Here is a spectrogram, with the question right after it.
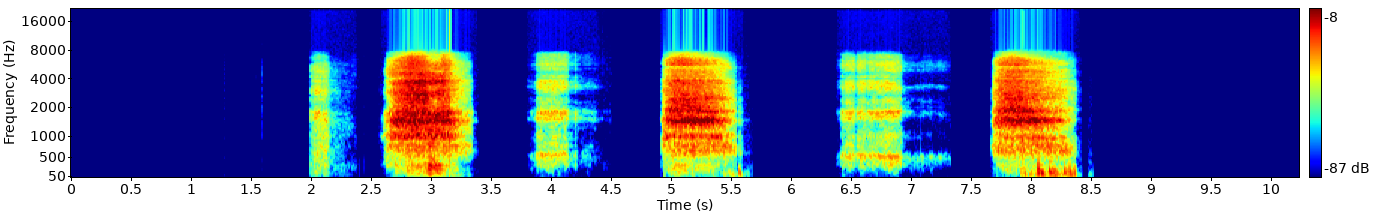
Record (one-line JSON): {"exhalation_length": "10.2 s", "exhalation_amplitude": 4185, "exhalation_signal_mean_std_ratio": 0.34, "survey_phase": "beta (2021-08-13 to 2022-03-07)", "age": "45-64", "gender": "Female", "wearing_mask": "No", "symptom_cough_any": true, "symptom_new_continuous_cough": true, "symptom_runny_or_blocked_nose": true, "symptom_shortness_of_breath": true, "symptom_sore_throat": true, "symptom_fatigue": true, "symptom_fever_high_temperature": true, "symptom_headache": true, "symptom_change_to_sense_of_smell_or_taste": true, "symptom_loss_of_taste": true, "smoker_status": "Ex-smoker", "respiratory_condition_asthma": false, "respiratory_condition_other": false, "recruitment_source": "Test and Trace", "submission_delay": "1 day", "covid_test_result": "Positive", "covid_test_method": "RT-qPCR", "covid_ct_value": 16.5, "covid_ct_gene": "N gene"}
